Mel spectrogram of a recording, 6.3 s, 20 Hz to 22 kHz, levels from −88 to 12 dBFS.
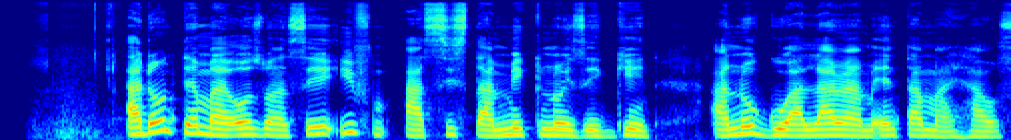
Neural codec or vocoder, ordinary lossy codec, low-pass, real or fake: none; none; none; real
